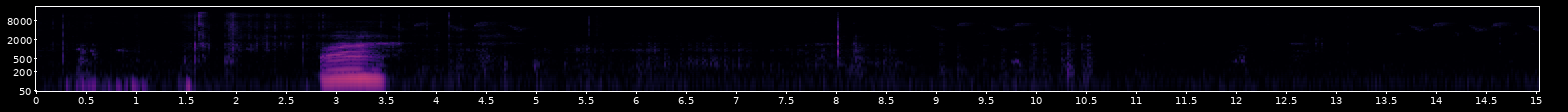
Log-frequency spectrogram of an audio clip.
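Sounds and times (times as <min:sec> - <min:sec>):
faint bird chirps: 0:03.1 - 0:05.8, 0:08.7 - 0:10.5, 0:11.1 - 0:15.0.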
